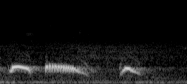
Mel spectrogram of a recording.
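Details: Wild spotted dove calling at Bang Bai Mai, Surat Thani, Thailand: a short arched coo, a longer drawn-out falling note, then another short arched coo. Mid-pitched and mellow, with faint low rumble beneath.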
